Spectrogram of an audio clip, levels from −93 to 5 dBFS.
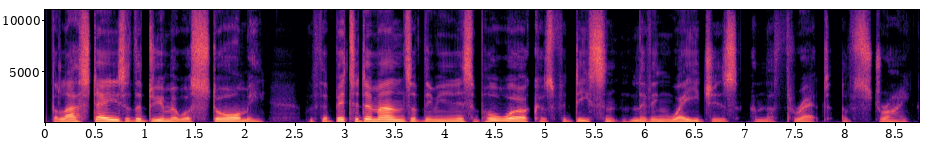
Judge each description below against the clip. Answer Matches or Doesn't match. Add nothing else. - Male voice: Matches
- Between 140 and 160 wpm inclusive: Doesn't match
